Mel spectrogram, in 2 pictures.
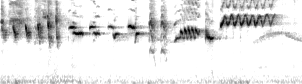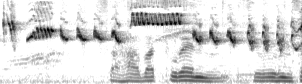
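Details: Lively Asian pied starling that mimics other birds, pouring out rapid chirps, buzzy trills and whistled slides. Midway it breaks into several harsh, nasal, drawn-out notes before more high chirping.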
